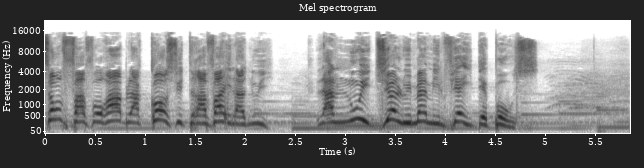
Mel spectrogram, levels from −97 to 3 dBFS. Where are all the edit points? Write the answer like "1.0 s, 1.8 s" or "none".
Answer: 2.6 s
